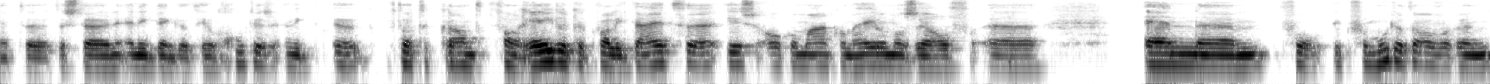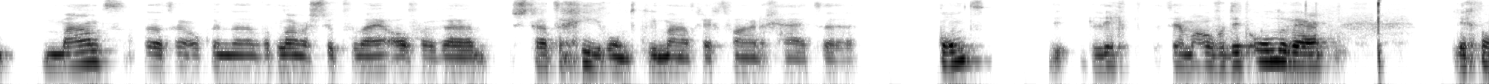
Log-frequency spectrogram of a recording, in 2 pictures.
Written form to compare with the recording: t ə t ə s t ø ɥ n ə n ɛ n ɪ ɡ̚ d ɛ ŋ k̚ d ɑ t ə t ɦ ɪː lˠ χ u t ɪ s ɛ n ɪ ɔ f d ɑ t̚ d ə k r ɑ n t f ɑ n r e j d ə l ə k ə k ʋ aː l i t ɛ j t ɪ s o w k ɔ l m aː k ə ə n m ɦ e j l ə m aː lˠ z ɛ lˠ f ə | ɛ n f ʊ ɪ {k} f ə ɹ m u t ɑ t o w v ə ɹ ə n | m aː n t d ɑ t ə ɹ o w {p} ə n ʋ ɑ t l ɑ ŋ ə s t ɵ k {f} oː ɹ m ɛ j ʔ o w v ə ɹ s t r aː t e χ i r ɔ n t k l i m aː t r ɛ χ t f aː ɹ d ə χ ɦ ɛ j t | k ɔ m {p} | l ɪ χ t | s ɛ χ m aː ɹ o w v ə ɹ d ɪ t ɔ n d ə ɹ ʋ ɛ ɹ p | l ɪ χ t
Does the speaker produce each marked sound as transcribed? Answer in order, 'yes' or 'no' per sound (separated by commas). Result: yes, no, yes, no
